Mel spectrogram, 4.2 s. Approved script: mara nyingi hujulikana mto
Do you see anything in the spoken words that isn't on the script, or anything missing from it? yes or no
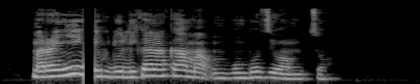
yes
